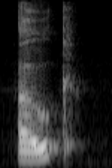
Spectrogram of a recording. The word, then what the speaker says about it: oke: I believe oak, O-K-E, pronounced like the tree oak, actually was a slang term, if possibly an outdated one in 1967.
